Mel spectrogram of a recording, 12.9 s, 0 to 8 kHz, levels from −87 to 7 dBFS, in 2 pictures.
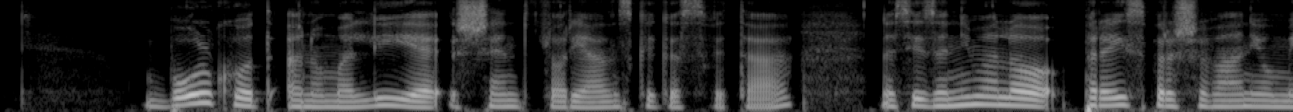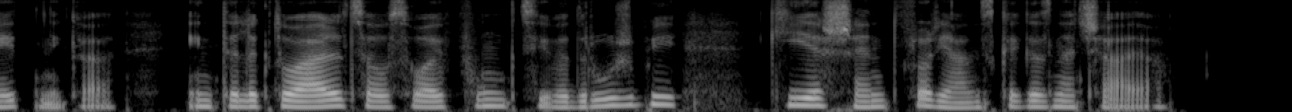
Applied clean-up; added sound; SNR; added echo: neural mask model Resemble Enhance denoiser.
